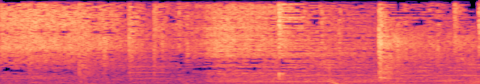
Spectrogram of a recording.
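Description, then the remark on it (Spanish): Steady, rushing water pours from a tanker truck handing out water to local residents during a water shortage, a dense continuous splash with a few clunks and thuds underneath, and no one speaking. “Vamos a ver si podemos escuchar cómo cae el agua en este momento.”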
